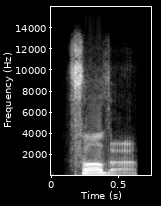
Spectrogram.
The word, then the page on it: father: British English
